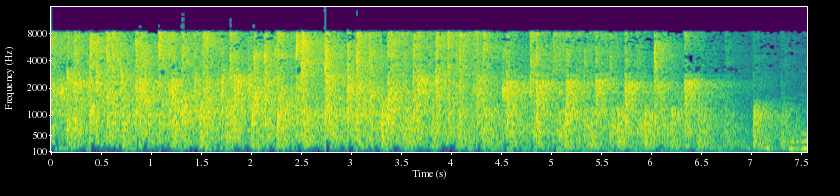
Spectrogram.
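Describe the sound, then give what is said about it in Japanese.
A group of people applauds in thanks to God after a prayer, with dense, steady hand clapping that runs for several seconds without pause. It stays loud throughout and thins out slightly near the end, with no voices. “じゃあ神様が成してくださったことに感謝して、まあ、それを本当に封印するというかシールする意味で神様に感謝の拍手をしたいと思います。”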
